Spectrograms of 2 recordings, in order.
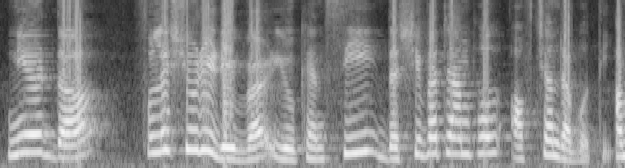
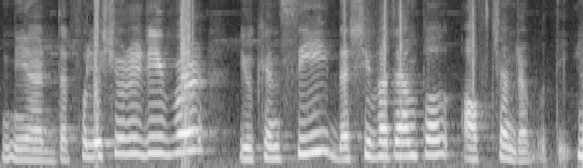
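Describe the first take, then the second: The two takes are said the same way.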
